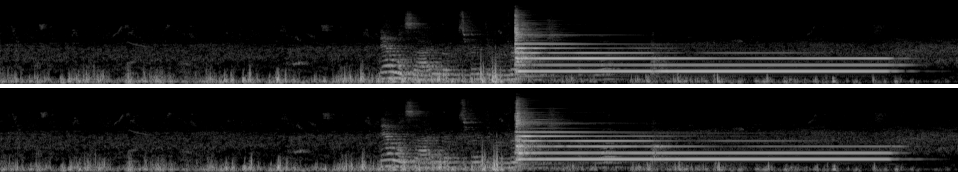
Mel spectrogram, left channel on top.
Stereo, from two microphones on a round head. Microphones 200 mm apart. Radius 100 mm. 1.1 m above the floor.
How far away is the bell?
About 6.5 m.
